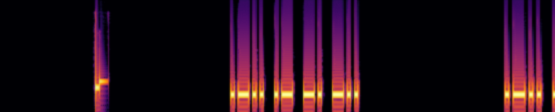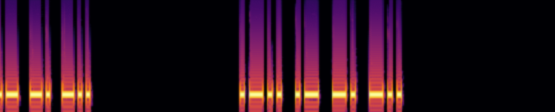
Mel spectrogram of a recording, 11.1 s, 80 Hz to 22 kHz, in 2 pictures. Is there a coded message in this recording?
Yes: Morse code from 2.3 to 9.6 s, heard as a keyed tone, about 30 wpm, 700 Hz. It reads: LAND LAND LAND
